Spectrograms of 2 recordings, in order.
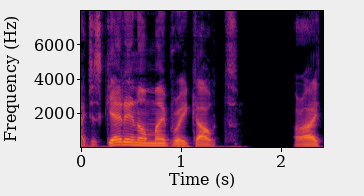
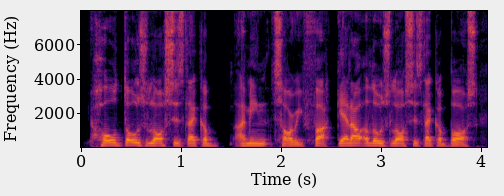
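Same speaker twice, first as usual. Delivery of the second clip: usual speaking voice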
